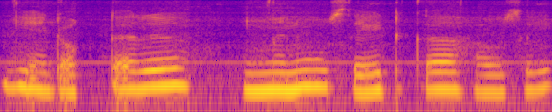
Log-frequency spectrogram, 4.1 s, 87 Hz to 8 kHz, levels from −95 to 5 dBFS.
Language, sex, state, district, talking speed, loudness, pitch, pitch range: Hindi, female, Punjab, Kapurthala, 100 wpm, -14 LUFS, 215 Hz, 200-235 Hz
